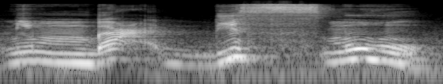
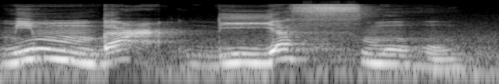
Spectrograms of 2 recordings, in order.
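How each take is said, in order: First: The ya after ba'di has no vowel. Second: The ya after ba'di takes an a-vowel. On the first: This is the original reading of the word. "semula mim ba'di, ya-nya sukun" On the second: This is the reading before hamzat al-wasl. "di sini difathahkan"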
